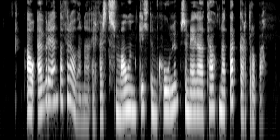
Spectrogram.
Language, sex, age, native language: Icelandic, female, 30-39, Icelandic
